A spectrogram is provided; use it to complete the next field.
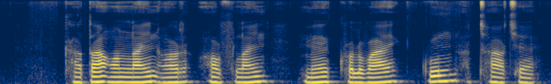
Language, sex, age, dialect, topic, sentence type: Maithili, male, 18-24, Angika, banking, question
